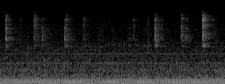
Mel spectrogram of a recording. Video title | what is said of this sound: Random Andrew's review of The eVic-VT | I'm just tapping it lately it's a noisy button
